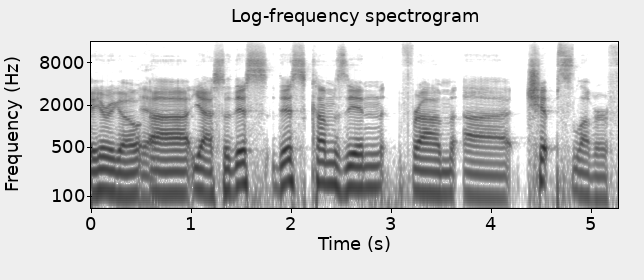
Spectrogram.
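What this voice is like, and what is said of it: Usual voice. Nothing is said of it.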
